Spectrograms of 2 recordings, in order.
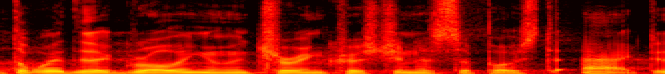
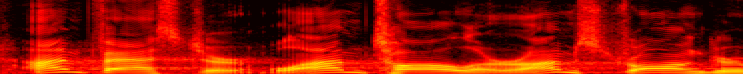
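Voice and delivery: put-on higher childish bragging; boasting kids; 8 semitones higher, slower than usual. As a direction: toss out playground boasts.

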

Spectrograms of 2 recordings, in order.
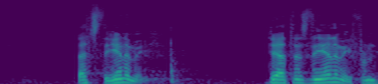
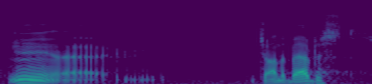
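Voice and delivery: hesitant answer; 5 semitones lower, 8 dB quieter than usual. Retold or imitated. Voices disciples answering unsurely.

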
